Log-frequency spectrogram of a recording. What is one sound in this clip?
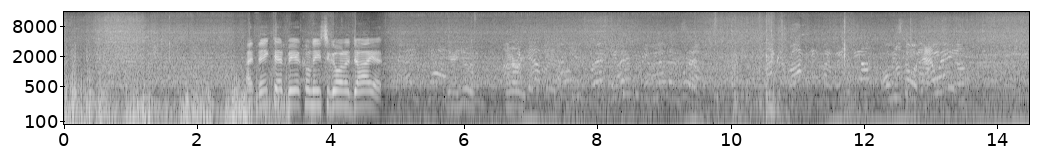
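An off-road SUV's engine labours as it crawls over rocks.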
